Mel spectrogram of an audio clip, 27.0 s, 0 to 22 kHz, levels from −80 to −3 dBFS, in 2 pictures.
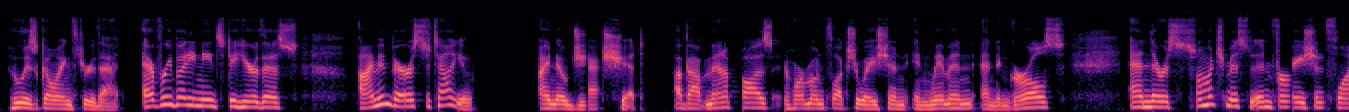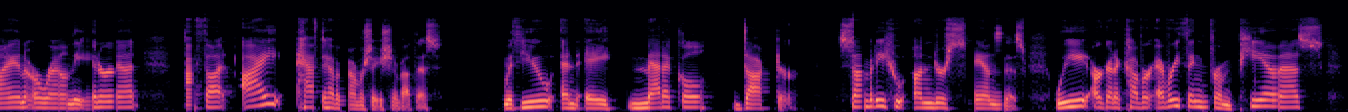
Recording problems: choppy; very; 7% of the speech affected

